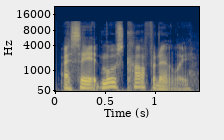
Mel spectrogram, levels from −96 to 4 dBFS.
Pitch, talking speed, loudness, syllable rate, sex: 130 Hz, 210 wpm, -20 LUFS, 6.2 syllables/s, male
